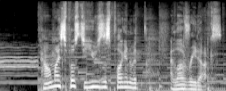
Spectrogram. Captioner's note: sigh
